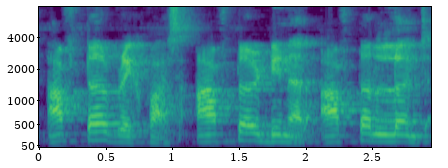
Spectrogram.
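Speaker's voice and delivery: "After breakfast" stretched out very slowly; slow model phrase. Shown as a demonstration. Teacher models the answer for students, very slowly. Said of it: "काहीच article येणार नाही".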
